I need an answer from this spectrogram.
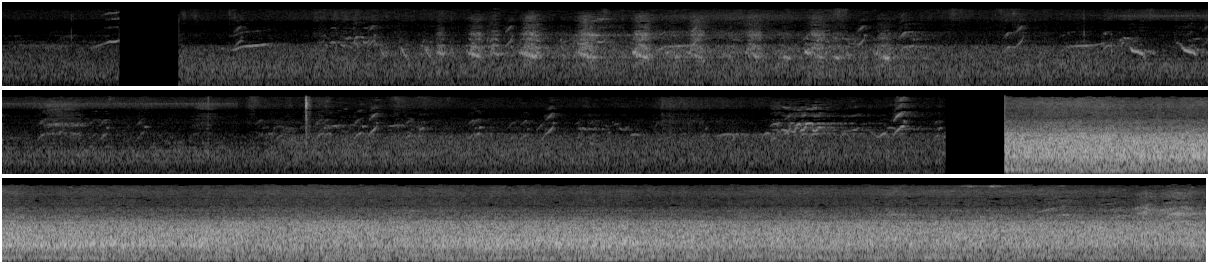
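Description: Birds calling in short, quick, downward-sliding chirps, clustered a few seconds in. After a cut, a loud, steady rushing noise takes over, with faint high chirps above it.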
